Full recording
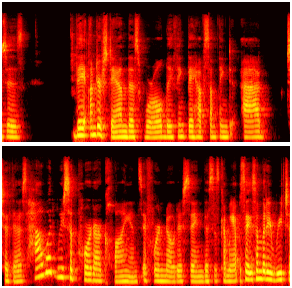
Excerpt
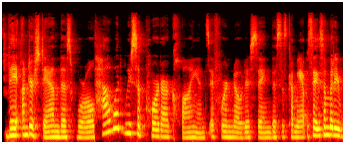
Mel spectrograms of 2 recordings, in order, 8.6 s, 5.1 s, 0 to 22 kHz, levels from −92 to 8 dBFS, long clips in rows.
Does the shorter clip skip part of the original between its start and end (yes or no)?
yes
